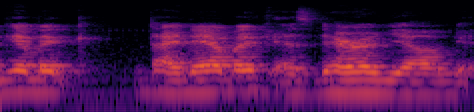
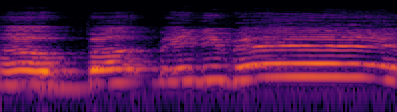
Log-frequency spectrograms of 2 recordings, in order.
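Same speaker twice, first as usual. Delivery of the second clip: very high, drawn-out speech through a yawn; 10 semitones higher than usual. Asking about the next show to discuss, yawning while talking. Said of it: "I was yawning".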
